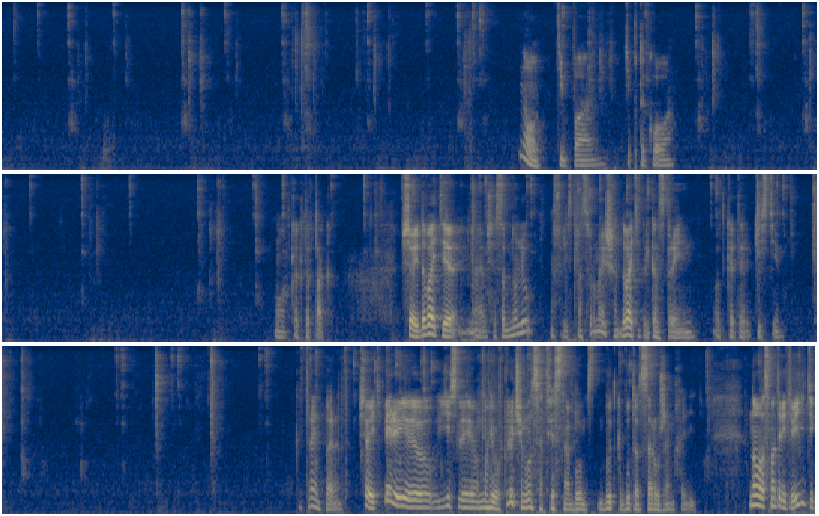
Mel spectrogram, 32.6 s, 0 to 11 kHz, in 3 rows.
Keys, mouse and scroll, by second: 0.4 click, 1.0 w, 1.5-2.4 drag, 2.5 e, 2.9 click, 4.0-4.8 alt+drag, 5.0 w, 5.6 click, 6.2 alt+right drag, 6.4-7.4 alt+drag, 7.9 e, 8.5 click, 9.3 w, 10.0-10.6 drag, 10.7 e, 11.2 click, 12.0 w, 12.5-13.4 drag, 13.6 e, 14.2 click, 14.8 w, 15.2 click, 16.2 alt+right click, 16.9 alt+shift+d, 17.2 click, 17.8 click, 18.3 alt+shift+d, 18.5 alt+middle click, 18.8 alt+right drag, 19.0 alt+drag, 19.3 alt+right click, 19.6 q, 20.3 click, 21.2 shift+click, 23.2 click, 24.0 shift+click, 25.1 click, 25.8 click, 26.3 alt+right click, 26.5 alt+middle click, 26.8 alt+right click, 27.3 alt+middle click, 28.1 alt+v, 28.6 alt+click, 29.0 click, 29.2 alt+v, 29.9 alt+middle click, 30.2 alt+right click, 31.8 alt+middle click, 32.2 alt+v.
